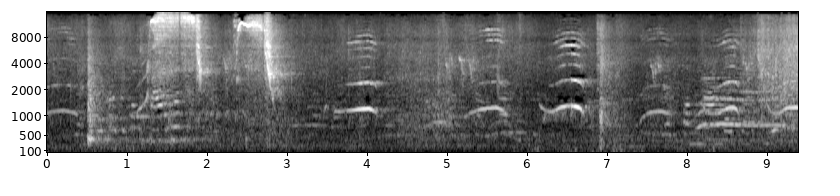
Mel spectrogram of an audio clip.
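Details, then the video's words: Tiny baby monkey stuck alone high in a tree, fearfully crying for its mother: clear arched whistled cries, each rising then falling, repeated irregularly, with splashing and rustling bursts in between. "Calling Mum Helped while Stuck on high tree alone Tiny baby monkey SANTOS Cry very fearful"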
